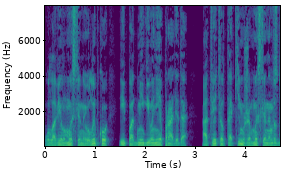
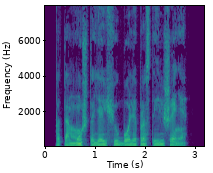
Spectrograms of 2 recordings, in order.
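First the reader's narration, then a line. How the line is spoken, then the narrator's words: Young man's mutter. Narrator (Russian): пробормотал молодой человек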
